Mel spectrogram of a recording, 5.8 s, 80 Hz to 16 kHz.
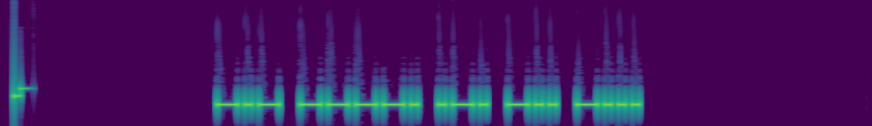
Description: Morse code, heard as a keyed tone, about 25 wpm, 700 Hz. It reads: K9RDB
